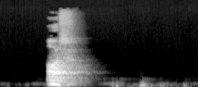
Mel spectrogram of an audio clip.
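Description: A man says one short word about half a second in; the rest is near silence.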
